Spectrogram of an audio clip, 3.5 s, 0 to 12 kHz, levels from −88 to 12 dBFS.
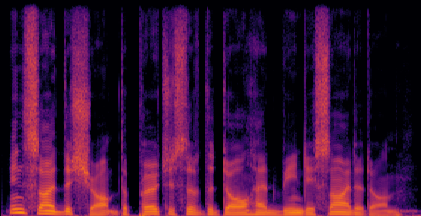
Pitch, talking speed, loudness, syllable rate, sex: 115 Hz, 205 wpm, -19 LUFS, 5.3 syllables/s, male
